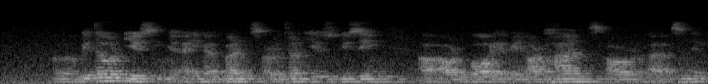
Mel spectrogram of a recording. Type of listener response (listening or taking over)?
listening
